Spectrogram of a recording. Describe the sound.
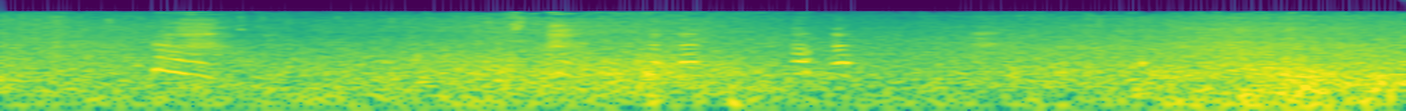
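Ocean waves break on a sunlit seashore in a continuous, rushing wash of surf. The steady hiss swells gently at times and stays loud throughout.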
